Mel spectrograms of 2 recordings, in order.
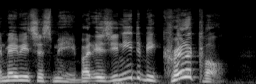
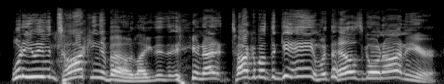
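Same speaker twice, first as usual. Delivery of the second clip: exasperated rant; 8 semitones higher than usual. Real, not acted. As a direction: vent at the broadcast, pitch climbing. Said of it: "Sorry, I'm ranting".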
